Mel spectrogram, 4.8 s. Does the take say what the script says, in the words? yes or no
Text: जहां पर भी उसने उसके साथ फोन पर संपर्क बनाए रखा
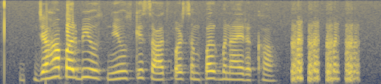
no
